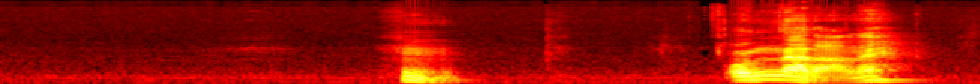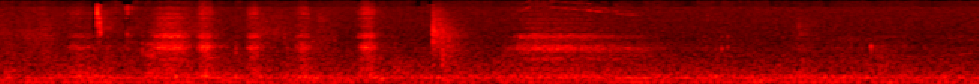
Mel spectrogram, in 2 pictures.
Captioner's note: laughter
